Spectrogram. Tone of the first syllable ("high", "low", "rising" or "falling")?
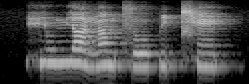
high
